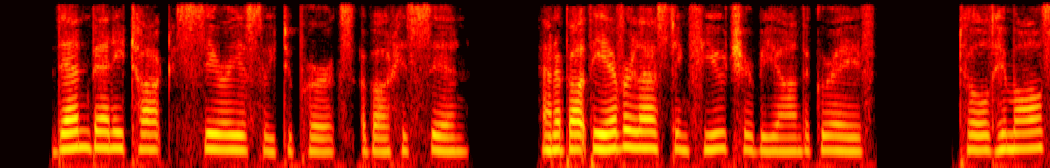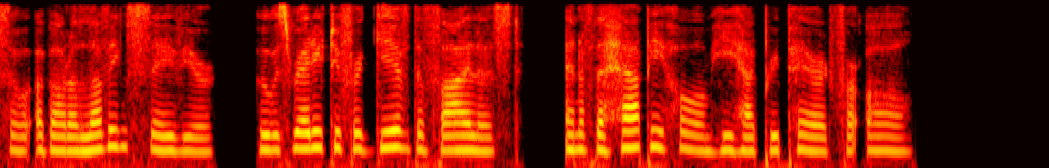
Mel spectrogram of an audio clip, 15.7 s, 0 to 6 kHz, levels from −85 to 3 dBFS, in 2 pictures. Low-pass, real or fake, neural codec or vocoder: 5.4 kHz; real; none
